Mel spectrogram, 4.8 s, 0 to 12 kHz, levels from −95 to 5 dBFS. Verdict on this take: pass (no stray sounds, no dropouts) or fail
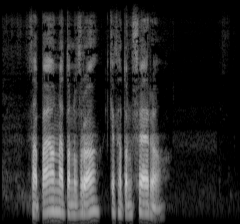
pass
